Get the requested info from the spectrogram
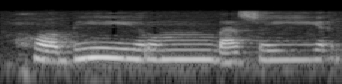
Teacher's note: huruf ro yang terakhir karena waqaf ini sebelumnya ada ya sukun maka ro-nya juga dibaca tarkik atau tipis. Dan contoh yang terakhir khairun ya, huruf ro-nya ini juga karena waqaf maka untuk ro-nya ini juga dibaca tarkik atau tipis karena sebelumnya ada huruf ya sukun.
